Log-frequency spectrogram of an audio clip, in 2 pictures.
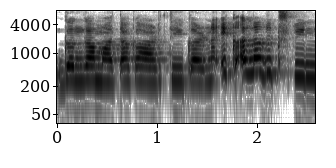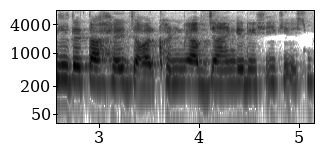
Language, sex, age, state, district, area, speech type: Hindi, female, 18-30, Uttar Pradesh, Ghazipur, urban, spontaneous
